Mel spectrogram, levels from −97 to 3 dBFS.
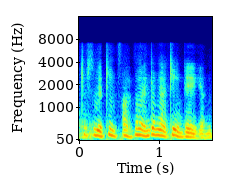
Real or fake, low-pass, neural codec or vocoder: fake; 7.2 kHz; codec, 16 kHz, 0.5 kbps, FreqCodec, smaller model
